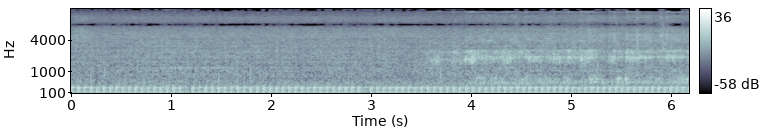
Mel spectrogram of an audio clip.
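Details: Old motorcycle engine after replacing the crank, its bearing and the piston: even, regular exhaust beat about four pulses a second, no knocks or rattles; bottom end runs clean. Normal running.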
